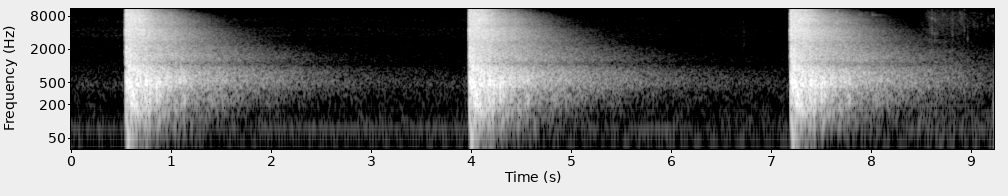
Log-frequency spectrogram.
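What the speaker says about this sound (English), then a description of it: "I'm just gonna shoot one last group." Three loud, sharp gunshots from a 300 Blackout rifle fired at a range, each a sudden crack trailing off over about a second and a half, spaced roughly three seconds apart with silence between.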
